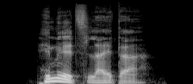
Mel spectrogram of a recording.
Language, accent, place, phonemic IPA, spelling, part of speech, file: German, Germany, Berlin, /ˈhɪml̩sˌlaɪ̯tɐ/, Himmelsleiter, noun, De-Himmelsleiter.ogg
- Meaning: Jacob's ladder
